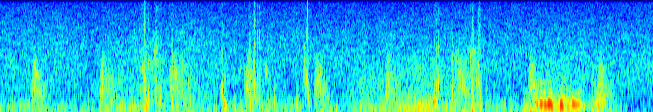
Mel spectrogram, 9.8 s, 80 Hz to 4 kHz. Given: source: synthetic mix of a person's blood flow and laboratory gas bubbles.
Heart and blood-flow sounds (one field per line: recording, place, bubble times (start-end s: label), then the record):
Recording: Doppler ultrasound of blood flow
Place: subclavian vein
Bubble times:
2.10-2.45 s: bubbles
2.53-2.92 s: bubbles
3.29-3.63 s: bubbles
3.67-4.18 s: bubbles
4.43-4.50 s: bubbles
4.54-4.68 s: bubbles
4.83-4.87 s: bubbles
6.49-6.63 s: bubbles
6.75-7.27 s: bubbles
From the record:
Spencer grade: 2 (many but less than half of the cardiac periods contain bubble signals, singularly or in groups)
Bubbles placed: anywhere in the cardiac cycle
